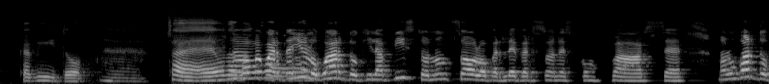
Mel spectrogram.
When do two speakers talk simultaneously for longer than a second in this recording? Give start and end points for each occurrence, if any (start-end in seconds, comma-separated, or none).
none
